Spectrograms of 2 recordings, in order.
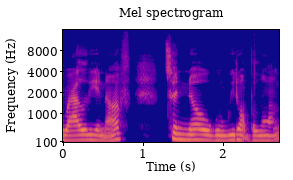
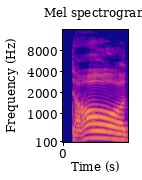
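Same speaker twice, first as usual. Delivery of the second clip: ordinary talk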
